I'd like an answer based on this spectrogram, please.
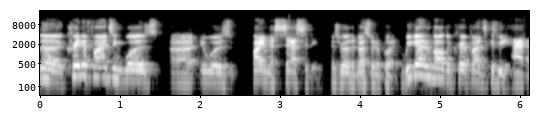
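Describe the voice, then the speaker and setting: A man's fairly high-pitched, bright, sharp voice with an American accent, very fast and with hardly any pauses. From New England. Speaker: real estate investor. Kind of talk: interview.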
